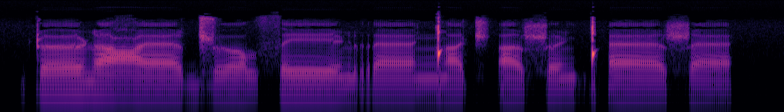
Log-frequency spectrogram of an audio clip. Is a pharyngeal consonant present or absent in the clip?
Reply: present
